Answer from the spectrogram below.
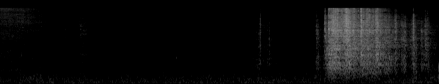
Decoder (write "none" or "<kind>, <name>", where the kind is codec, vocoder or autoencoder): none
